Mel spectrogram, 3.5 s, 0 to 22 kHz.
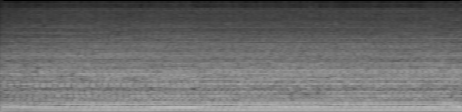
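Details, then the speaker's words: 2010 Polaris Ranger RZR 800 S on first start after engine rebuild with new gaskets and a check engine light on: fast, steady idle well above normal that never drops; idle too high, owner unsure why. "Pretty high idle right now. I'm hoping it quiets down a little bit."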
